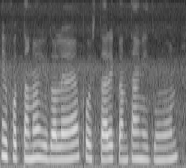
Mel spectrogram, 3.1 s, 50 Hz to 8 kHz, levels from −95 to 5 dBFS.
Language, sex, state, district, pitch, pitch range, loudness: Chakma, female, Tripura, Dhalai, 230 Hz, 220-245 Hz, -15 LUFS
